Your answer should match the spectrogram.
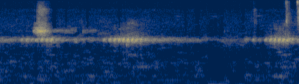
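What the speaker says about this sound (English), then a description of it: "Yeah, those are crickets." Ambient cricket chirping plays during a tabletop game session, a continuous high, shrill trill that swells and dips softly without stopping, with a few brighter chirps now and then.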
